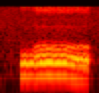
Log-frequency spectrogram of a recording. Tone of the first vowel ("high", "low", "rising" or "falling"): falling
